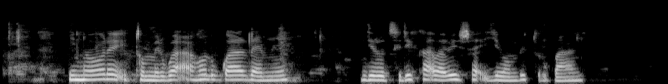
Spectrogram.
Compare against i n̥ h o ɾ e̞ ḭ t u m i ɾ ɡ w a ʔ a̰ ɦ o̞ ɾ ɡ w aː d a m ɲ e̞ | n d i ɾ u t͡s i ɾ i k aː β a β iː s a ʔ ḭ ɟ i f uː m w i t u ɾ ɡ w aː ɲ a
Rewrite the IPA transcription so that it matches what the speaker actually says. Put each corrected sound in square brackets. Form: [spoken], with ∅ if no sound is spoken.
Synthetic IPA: i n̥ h o ɾ e̞ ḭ t u m i ɾ ɡ w a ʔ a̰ ɦ o̞ ɾ ɡ w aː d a m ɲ e̞ | n d i ɾ u t͡s i ɾ i k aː β a β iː [ʃ] a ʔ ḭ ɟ i [h] uː m [b] i t u ɾ ɡ w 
